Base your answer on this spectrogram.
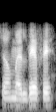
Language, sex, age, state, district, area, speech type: Punjabi, male, 18-30, Punjab, Hoshiarpur, urban, conversation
